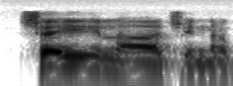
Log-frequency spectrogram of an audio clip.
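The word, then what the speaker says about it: चैलाजिन: So when there is C in Sanskrit, you pronounce that as cha, not ka. So it will be chailajina kushotaram.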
